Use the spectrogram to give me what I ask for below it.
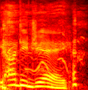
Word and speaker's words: Adige: And as you mentioned before, the Adige. – Adige. That's not an easy one to pronounce. Okay, so the Adige.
